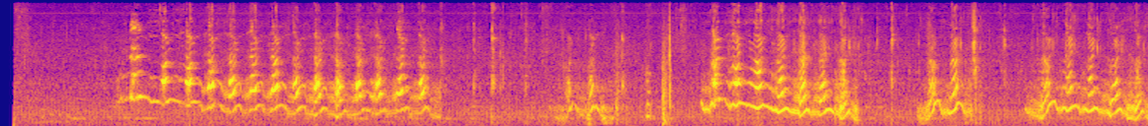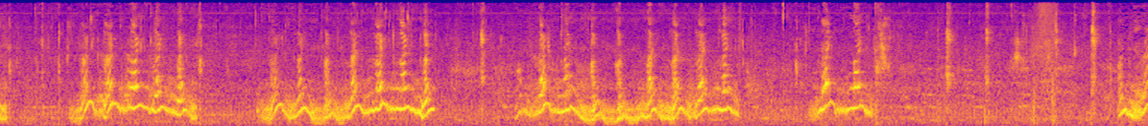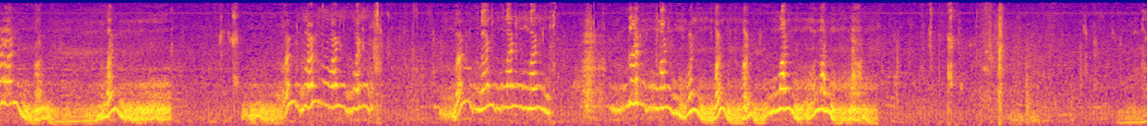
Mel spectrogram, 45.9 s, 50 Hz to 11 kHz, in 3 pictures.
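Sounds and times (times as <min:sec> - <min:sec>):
cat yowling while eating: 0:01.6 - 0:05.9, 0:09.4 - 0:11.5, 0:12.2 - 0:13.1, 0:13.7 - 0:15.4, 0:16.2 - 0:18.0, 0:18.8 - 0:21.1, 0:22.2 - 0:25.2, 0:26.1 - 0:27.1, 0:30.2 - 0:31.3, 0:33.8 - 0:35.8, 0:36.4 - 0:38.0, 0:38.7 - 0:42.3.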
